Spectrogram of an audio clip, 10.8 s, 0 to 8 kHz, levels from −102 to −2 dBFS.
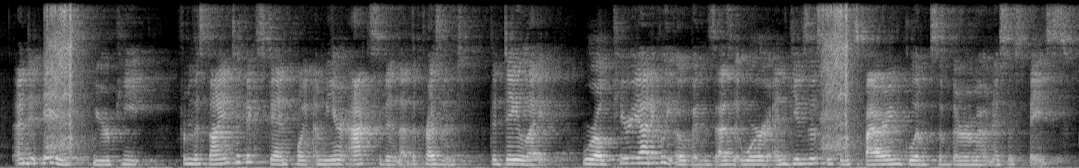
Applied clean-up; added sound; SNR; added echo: none; Engine / Drill; 6 dB; reverberation time 0.9 s.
